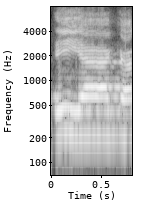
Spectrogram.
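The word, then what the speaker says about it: إياك: Kemudian berikutnya ayat kelima ini biasanya ketika tasdidnya ya kurang begitu ditekan iya atau berlebihan secara penekanan ya. Jadi bukan iyaka na'budu wa iyaka nastain atau iyaka bukan bukan seperti itu juga. Cukup ada penekanan sedikit ya.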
